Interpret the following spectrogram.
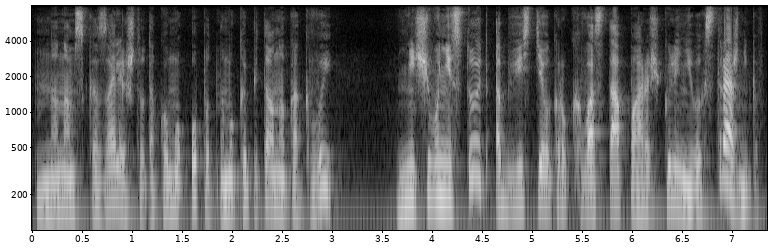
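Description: A man's voice: medium pitch, lively intonation, a little fast, bright, forceful tone, pitched below the performer's own voice. A man voicing a polite, careful young male pony traveller in an audiobook, persuasive and slightly hesitant. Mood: courteous. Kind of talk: audiobook character voice.

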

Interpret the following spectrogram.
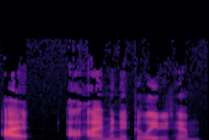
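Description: A man's voice: moderate pace, pushed and bright, clear, resonant tone, close to an everyday voice. A man voicing a stubborn, indignant young female pegasus filly in a raised, earnest voice. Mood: upset. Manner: pitched up, earnest and upset.

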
